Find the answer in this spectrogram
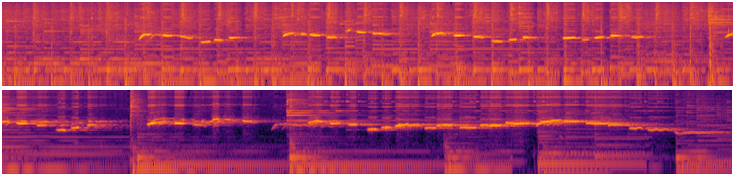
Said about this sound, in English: Like a little bit of whistling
